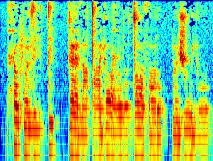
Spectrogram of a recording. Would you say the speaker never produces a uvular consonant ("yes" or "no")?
yes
